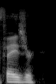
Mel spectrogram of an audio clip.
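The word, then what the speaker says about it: Feser: goes to Ed fazer I think it's fazer is how you say his last name yeah yeah fazer this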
